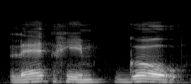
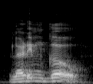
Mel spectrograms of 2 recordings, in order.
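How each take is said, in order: First: Both the t and the h are clearly pronounced. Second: The h of him is silent.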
